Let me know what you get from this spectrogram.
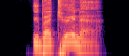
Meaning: inflection of übertönen: 1. first-person singular present 2. first/third-person singular subjunctive I 3. singular imperative
- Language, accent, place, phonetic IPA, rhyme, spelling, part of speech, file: German, Germany, Berlin, [ˌyːbɐˈtøːnə], -øːnə, übertöne, verb, De-übertöne.ogg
